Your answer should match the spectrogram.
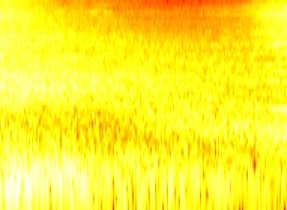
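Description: Electronic dance music transition: after the bass drop cuts out, a noise sweep fades away and grows duller, over a faint low pulse.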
